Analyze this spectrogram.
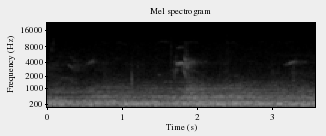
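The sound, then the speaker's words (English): A few faint parakeet calls, short high chirps spaced a second or so apart, sit over a steady low outdoor rumble with no one speaking. “Because the birds are starting to quieten down. Except those parakeets. You noisy little buggers.”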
